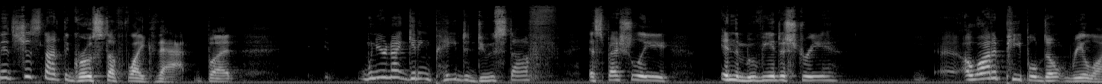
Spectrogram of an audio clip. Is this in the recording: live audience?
no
